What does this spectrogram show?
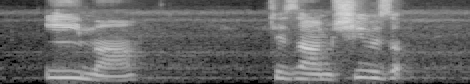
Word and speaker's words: Ema: a bit lower, and it's like I hear more of the M in the Emma, but whereas there's just one M in Ema, the way they spell it in Ace Attorney, I was just thought it had more of an I or an E sound to it, where it had like a higher pitch to it, like Ema, like how I pronounce it.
